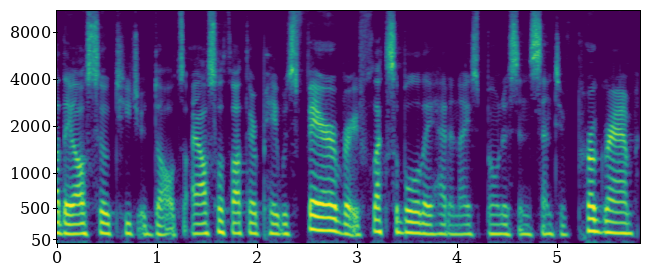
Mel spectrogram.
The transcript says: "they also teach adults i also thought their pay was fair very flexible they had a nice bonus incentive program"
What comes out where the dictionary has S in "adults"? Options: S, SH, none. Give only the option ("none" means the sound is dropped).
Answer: S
